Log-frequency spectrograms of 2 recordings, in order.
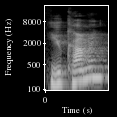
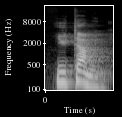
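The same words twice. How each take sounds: First: American question tune, "coming" going up; rising question. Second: "coming" falls at the end; Khmer-style question, "coming" going down; no rising tone. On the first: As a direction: pitch rises at the end of "coming". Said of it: "rising pitch at the end". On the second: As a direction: drop the pitch on "coming" despite the question. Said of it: "No rising tone". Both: Shown as a demonstration.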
